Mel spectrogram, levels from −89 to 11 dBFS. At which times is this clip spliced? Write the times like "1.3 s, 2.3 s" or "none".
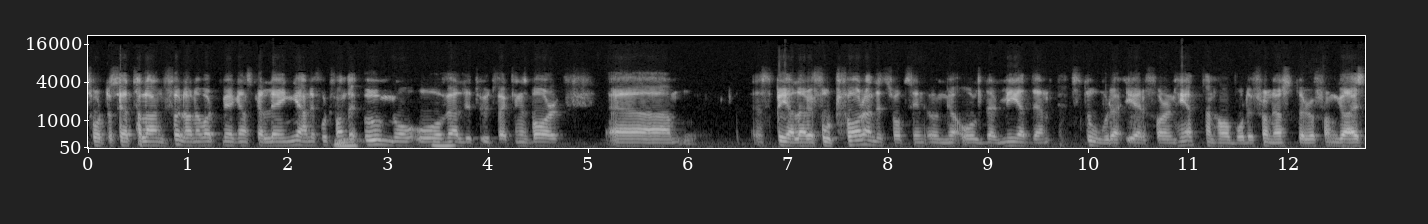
none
